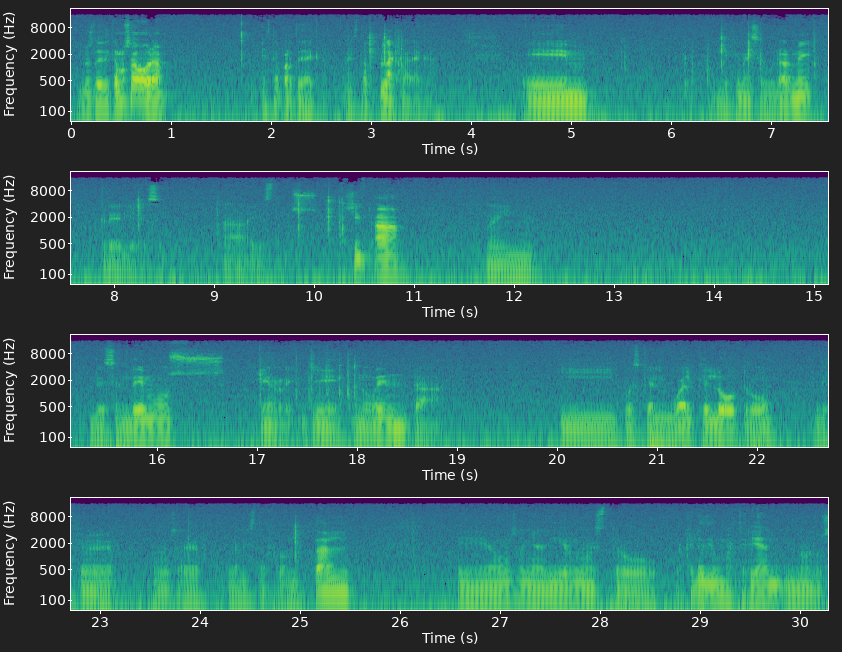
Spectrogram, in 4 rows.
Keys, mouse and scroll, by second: 3.5 shift+a, 7.1 shift+c, 8.0-8.5 shift+scroll up 3, 8.7 shift+middle click, 9.1-10.0 shift+scroll up 5, 10.5 shift+a, 11.8 click, 12.4 scroll down 2, 13.3-14.5 drag, 15.1-16.2 drag, 17.3 r, 17.7 y, 17.9 KP_9, 18.0 KP_0, 18.2 KP_Enter, 19.8 scroll down 2, 20.4 middle click, 24.2 KP_1, 25.4-26.5 shift+middle drag, 27.3 click.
